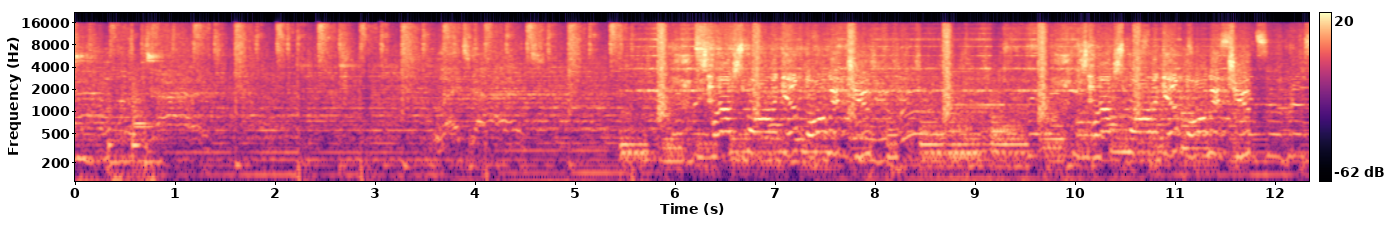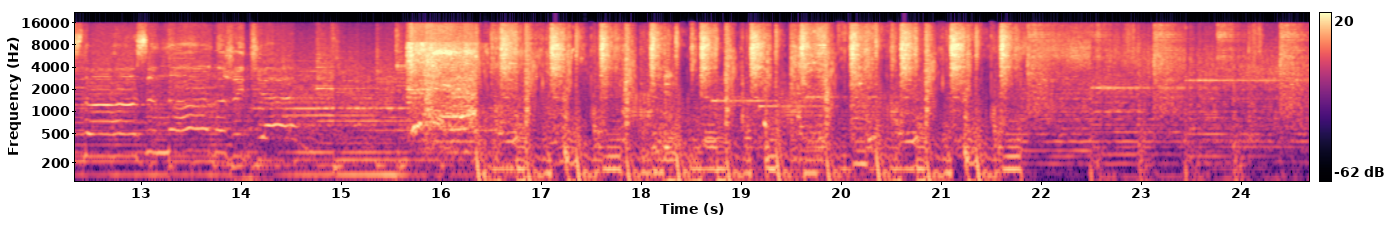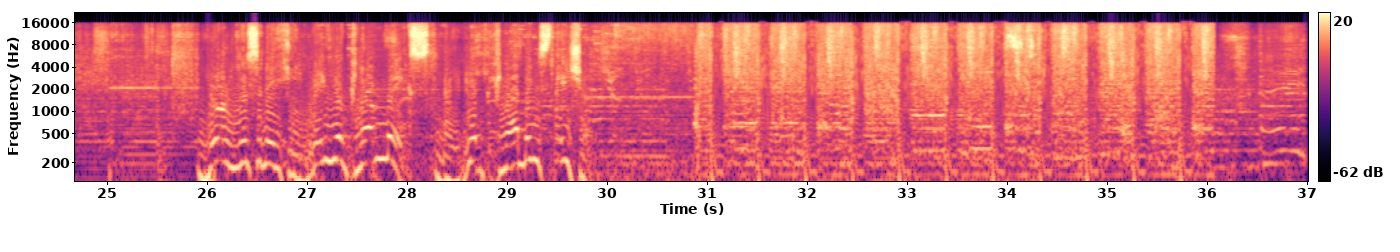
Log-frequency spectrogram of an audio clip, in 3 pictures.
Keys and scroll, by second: 0.8 Page_Down, 11.7 Page_Down, 21.8 Page_Down, 36.0 Page_Down.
